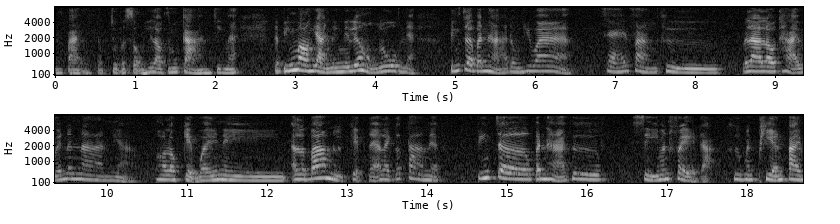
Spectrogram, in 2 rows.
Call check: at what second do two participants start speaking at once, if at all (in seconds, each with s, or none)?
none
